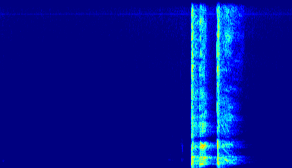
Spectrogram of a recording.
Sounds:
Cough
